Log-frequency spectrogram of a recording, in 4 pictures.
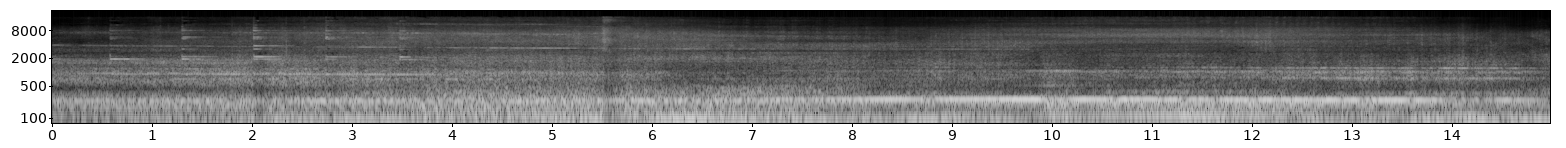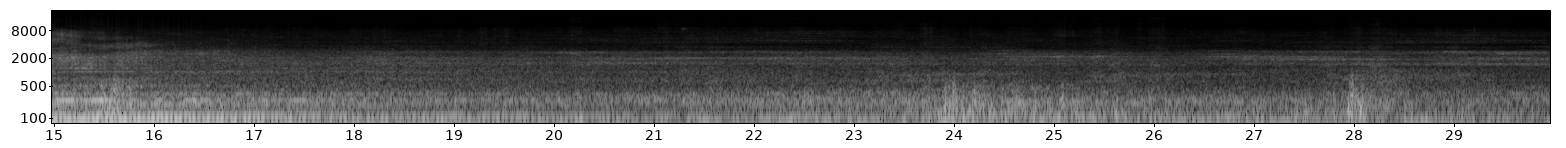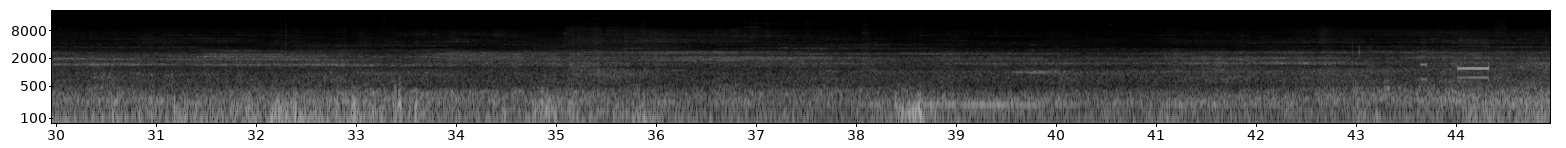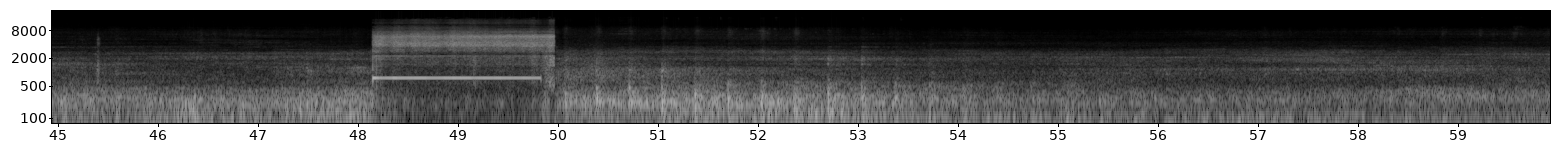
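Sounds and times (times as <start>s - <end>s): rail car clunks: 0.0s - 17.6s, 47.4s - 55.4s
diesel locomotive engines passing: 0.0s - 59.9s.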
